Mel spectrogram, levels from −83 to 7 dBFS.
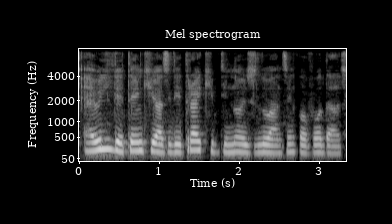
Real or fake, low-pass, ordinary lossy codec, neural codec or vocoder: real; 7.2 kHz; none; none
